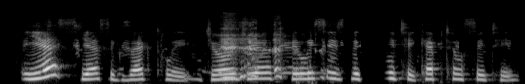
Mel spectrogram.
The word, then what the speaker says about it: Tbilisi: and talk to you all the way from Tbilisi, Georgia. Am I pronouncing that correctly? Yes, exactly. Georgia, Tbilisi is the city, capital city.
